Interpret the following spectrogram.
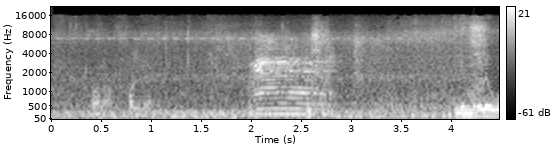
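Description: A single wavering, bleat-like cry about two seconds in, lasting under a second, with faint voices before it.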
